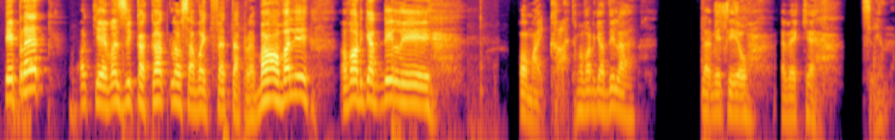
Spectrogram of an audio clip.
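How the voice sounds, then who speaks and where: A man's voice: fairly high pitch, animated, normal speed, pauses often, a bit bright. Quebec guy doing a goofy weather bit, stumbles over his words a lot, bouncy voice. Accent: Quebec French. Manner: rambling, stammering, joking. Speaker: comic weather presenter. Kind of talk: improvised comedy sketch.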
